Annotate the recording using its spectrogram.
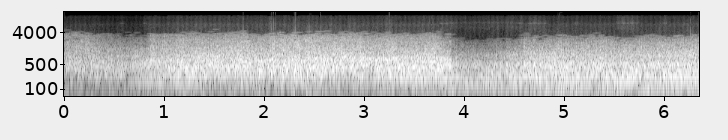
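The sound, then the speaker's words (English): Loud, steady roar of bomber aircraft engines mixed with rapid, continuous bursts of machine gun fire as gunners fire at enemy fighter planes on the way home from a raid on Hamburg, dense throughout, with a brief dip in intensity partway through. Muffled, old-recording quality; no voices. “Battling their way home, machine gunners blast enemy fighter planes from the sky.”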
